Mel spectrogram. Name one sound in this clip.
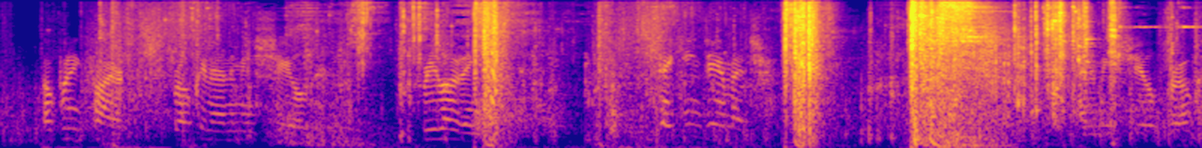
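Gunshots ring out in short, sharp bursts.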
